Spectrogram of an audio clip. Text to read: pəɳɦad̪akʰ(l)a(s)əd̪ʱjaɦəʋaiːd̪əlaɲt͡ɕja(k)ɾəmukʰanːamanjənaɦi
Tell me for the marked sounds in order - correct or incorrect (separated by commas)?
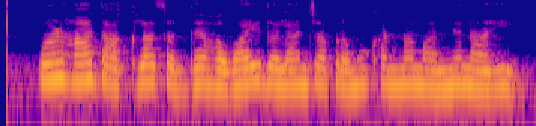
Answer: correct, correct, incorrect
